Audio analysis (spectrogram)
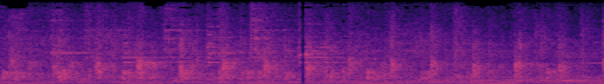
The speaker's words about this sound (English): Before I get into my sermon, can we give a hand clap of praise for the men of God in the house of the Lord this morning?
